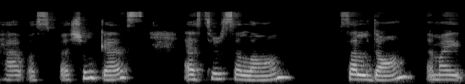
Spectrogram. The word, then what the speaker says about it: Zeledón: Today we have a special guest, Esther Zeledon. Am I pronouncing it correctly? Yes, Zeledon, yeah.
